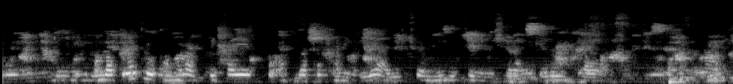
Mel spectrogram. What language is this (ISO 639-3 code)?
kin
